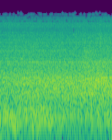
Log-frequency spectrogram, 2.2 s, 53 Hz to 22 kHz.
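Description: Falcon 9 rocket's nine Merlin first-stage engines firing at liftoff: a steady, loud rushing noise with no breaks.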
